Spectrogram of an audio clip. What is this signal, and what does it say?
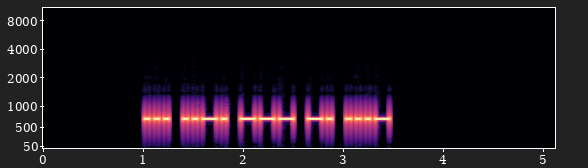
Morse code, heard as a keyed tone, about 25 wpm, 700 Hz. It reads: SFONV
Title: Code Groups - 5 Letters - 25wpm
